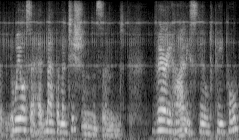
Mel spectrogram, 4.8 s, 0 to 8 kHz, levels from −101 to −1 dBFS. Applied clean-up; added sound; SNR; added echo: neural separator model SepFormer DNS4.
